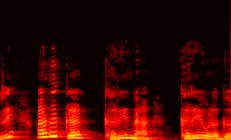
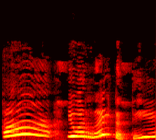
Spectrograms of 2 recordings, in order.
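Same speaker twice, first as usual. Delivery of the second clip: shout; 7 semitones higher, 7 dB louder, slower than usual. Acted. Loud agreement with laugh.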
